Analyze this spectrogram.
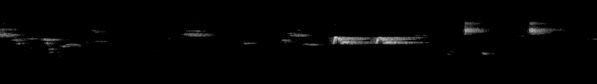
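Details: A black yellow-legged thrush gives sparse high twitters and thin whistles, then a sustained, slightly wavering whistled note, followed by two separate sharp high chirps, in a quiet background.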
